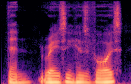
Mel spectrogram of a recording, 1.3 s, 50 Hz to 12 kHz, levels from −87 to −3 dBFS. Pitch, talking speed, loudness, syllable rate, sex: 95 Hz, 185 wpm, -17 LUFS, 5.7 syllables/s, male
